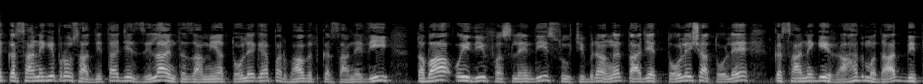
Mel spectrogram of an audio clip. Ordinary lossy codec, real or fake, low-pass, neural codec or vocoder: none; real; 7.2 kHz; none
